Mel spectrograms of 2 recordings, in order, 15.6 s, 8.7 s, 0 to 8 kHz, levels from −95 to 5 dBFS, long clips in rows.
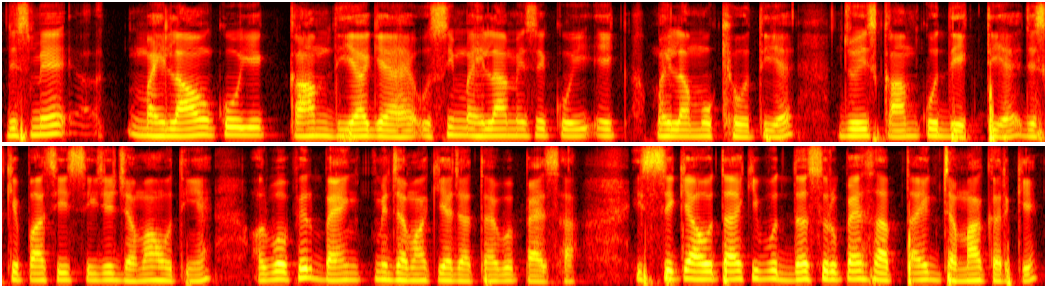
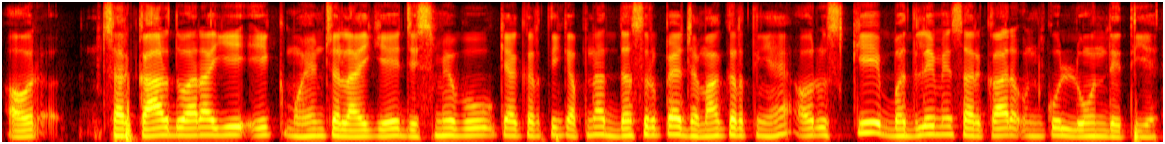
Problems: none marked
